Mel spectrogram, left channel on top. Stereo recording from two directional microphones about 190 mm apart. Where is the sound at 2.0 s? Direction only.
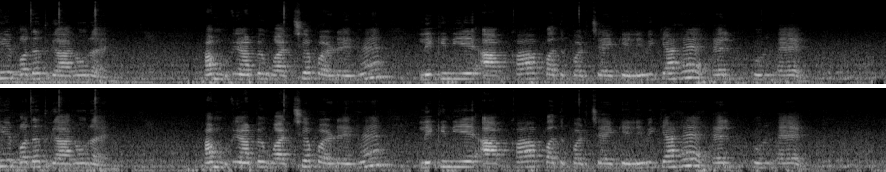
40° right (ahead or behind).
